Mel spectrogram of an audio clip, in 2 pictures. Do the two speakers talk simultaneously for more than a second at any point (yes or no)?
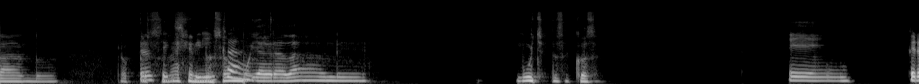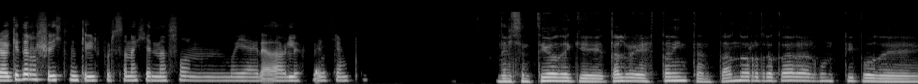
yes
